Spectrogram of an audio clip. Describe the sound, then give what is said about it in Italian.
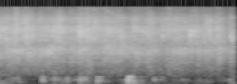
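An audience claps steadily, a dense wash of overlapping hand claps with a few louder individual claps standing out, continuing at an even level throughout with no one speaking. “Bene, altri due, un applauso più che meritato.”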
